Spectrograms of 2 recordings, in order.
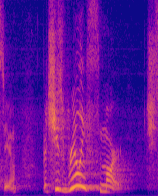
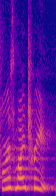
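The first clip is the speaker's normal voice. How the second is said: higher, whiny little ask; pleading dog voice; 6 semitones higher than usual. Retold or imitated. Hagar as a dog asking for her treat, mild whine. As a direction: mimic a pet begging. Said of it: "She sits here and asks".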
